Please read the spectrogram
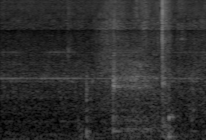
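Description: Near quiet: faint room tone with a few soft clicks, one a little under a second in and another near the end, and a brief soft rustle between them.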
